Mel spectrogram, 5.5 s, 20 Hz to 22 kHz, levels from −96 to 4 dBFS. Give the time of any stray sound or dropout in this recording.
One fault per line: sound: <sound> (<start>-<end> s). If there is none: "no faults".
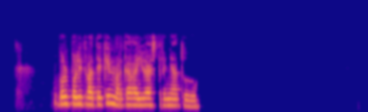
no faults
